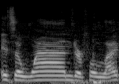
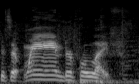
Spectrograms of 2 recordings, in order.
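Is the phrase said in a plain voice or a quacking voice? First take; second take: plain; quacking. First: It is said in an ordinary voice. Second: It is said with a duck-like quack. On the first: The speaker calls it wrong. "It's not" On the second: The speaker calls it right. "you have to pronounce it with a quack"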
